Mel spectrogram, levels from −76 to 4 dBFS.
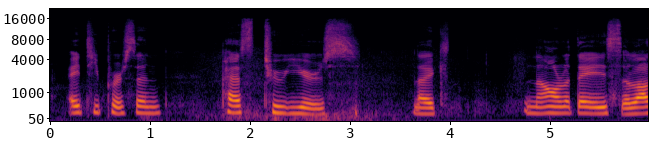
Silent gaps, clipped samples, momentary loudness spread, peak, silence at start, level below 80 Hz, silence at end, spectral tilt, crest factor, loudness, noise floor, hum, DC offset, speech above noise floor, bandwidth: none; under 0.1%; 13 LU; -6 dBFS; 0.2 s; -54 dBFS; 0 s; -4 dB/octave; 18 dB; -23 LUFS; -55 dBFS; none; under 0.1%; 32 dB; 16.5 kHz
